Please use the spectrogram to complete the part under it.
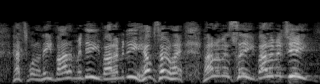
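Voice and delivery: high, loud, climbing enthusiasm; mock eagerness. Preacher mimicking someone starting vitamins, loudly overeager.

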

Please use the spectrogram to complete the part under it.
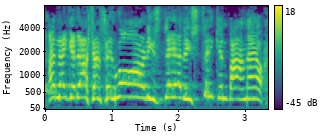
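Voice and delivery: high, driving sermon delivery; full-force preaching. Acted. Preacher retelling Lazarus' raising to the congregation, fervent preaching. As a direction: preach it at full pitch without letting up.

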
